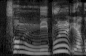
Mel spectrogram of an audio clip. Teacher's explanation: 그럴 때 발음을 해보니까 솜이불이 아니라 솜니불이라고 발음이 되죠. 여기에 없던 니은 소리가 덧났어요. 자, 이런 게 바로 사이소리 현상.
